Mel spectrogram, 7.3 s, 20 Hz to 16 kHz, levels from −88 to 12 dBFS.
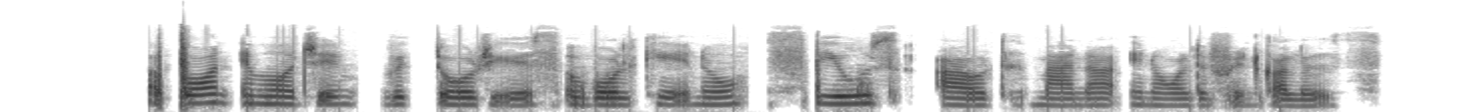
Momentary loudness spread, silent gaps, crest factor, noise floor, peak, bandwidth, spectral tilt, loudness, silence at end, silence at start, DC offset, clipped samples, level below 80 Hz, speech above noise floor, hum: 9 LU; 1.83-1.89 s, 2.06-2.17 s, 4.58-4.66 s; 20 dB; under -90 dBFS; 0 dBFS; 8 kHz; -4.5 dB/octave; -18 LUFS; 0.4 s; 0.75 s; under 0.1%; under 0.1%; -58 dBFS; over 72 dB; none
